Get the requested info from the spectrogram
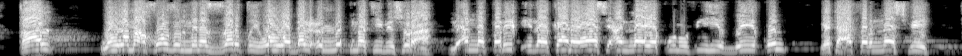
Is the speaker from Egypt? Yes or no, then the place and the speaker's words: no; Yemen; هذه لغة صحيحة عندنا في اليمن في بلدي في منطقة، وغالبا في مناطق اليمن،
